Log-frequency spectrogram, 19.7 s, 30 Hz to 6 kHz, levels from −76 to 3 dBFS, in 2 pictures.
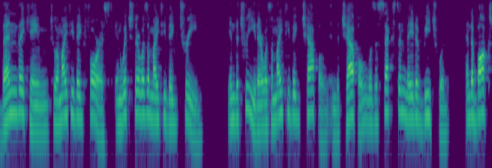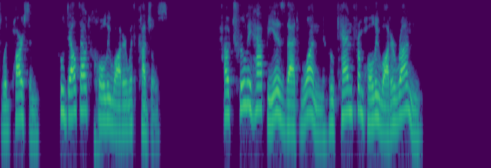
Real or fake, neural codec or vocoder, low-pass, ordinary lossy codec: real; none; 5.4 kHz; Opus, 32 kbps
